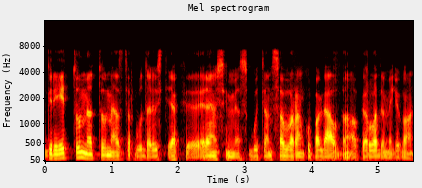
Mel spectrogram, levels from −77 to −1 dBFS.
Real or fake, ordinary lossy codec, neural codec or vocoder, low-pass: fake; Opus, 64 kbps; codec, 16 kHz, 4 kbps, X-Codec, HuBERT features, trained on general audio; 7.2 kHz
